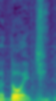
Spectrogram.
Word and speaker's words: Deutsch: The commercial was created by Douche. Okay, I don't know how to say that correctly. It's not Douche. It's like Deutsch. It's Deutsch. There we go, Deutsch. It's not Douche.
